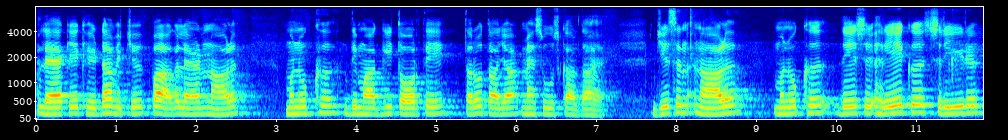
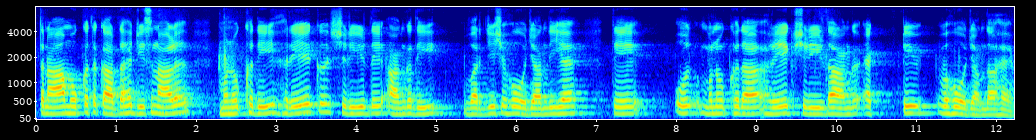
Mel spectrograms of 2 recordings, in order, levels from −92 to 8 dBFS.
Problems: background sounds at intervals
